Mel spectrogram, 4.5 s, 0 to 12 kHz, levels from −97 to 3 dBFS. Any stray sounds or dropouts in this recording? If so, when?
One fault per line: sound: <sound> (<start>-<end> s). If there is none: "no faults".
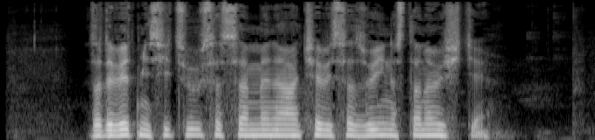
no faults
